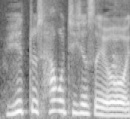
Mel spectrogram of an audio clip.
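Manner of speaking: 왜 또 사고 치셨어요 said slow and soft, mildly put out; a half-joking grumble at God, slowly; exasperated complaint. Retold or imitated. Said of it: "지금 이런 거야". (하나님께 살짝 투덜대는 말투)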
